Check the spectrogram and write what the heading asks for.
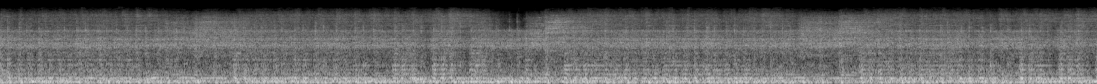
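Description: Heavy metal band playing live: distorted electric guitars, bass and drums, loud and dense with no break.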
